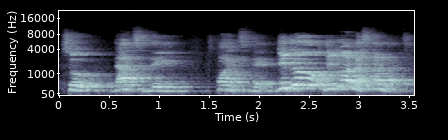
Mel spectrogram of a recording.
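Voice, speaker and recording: A man with a Nigerian English accent lectures a classroom at a slow, deliberate pace, his high voice rising and falling as he hammers home each key word and checks that the students follow. The sound is very echoey, picked up from a mic some distance away in the room. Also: huge pitch swings. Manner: emphatic, repeats key words, quizzes the class. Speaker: design teacher.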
